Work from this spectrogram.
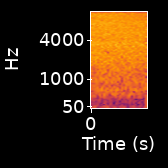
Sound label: Air High, Train; OpenBVE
